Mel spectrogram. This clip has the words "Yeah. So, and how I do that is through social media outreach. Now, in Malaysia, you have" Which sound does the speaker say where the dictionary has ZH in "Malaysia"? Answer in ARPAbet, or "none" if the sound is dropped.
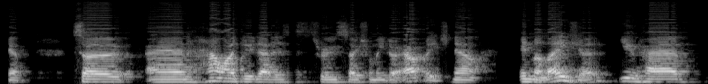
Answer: ZH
